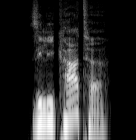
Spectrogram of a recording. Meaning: nominative/accusative/genitive plural of Silicat
- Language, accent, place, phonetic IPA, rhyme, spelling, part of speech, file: German, Germany, Berlin, [ziliˈkaːtə], -aːtə, Silicate, noun, De-Silicate.ogg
